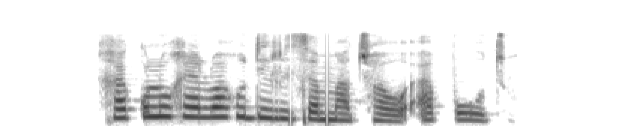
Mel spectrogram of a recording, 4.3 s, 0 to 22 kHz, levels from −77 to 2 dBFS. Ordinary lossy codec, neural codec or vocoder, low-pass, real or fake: Opus, 64 kbps; none; 7.2 kHz; real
